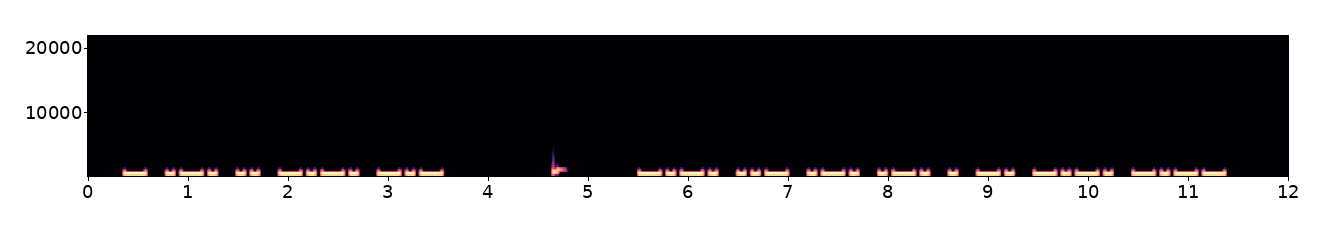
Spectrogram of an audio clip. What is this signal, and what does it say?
Morse code, heard as a keyed tone, about 17 wpm, 700 Hz. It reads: TRICK CURRENCY
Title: Sentences from Top 1500 Words - New Word Drill - 17wpm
